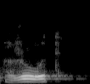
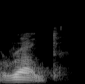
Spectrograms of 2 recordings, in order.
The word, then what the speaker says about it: route: Así, route puede sonar ROOT o route.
